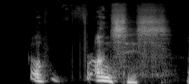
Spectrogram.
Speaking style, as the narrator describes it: I cried

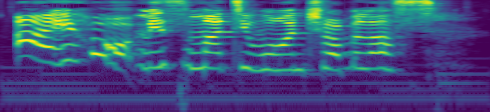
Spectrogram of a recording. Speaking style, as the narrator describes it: Gussie shouted as they ran

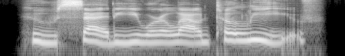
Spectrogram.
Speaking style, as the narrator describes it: He said as menacingly as he could

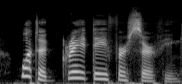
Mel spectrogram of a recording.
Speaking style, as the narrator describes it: he cried

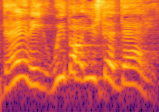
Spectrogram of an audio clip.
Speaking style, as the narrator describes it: with one voice and with tears in their eyes, the children exclaimed

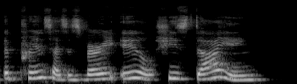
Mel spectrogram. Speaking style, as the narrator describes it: he cried

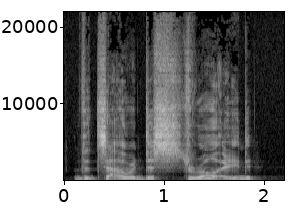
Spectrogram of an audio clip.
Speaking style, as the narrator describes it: Kessel mocked

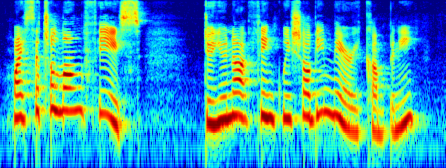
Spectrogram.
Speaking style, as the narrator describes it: laughed one

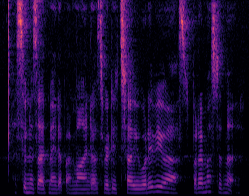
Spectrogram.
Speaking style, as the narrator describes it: he added with a laugh

